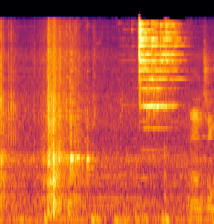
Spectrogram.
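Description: Small pieces of costume jewelry clinking together as they are handled. A short knock comes about half a second in, then a sharp, bright clink that rings briefly near the end.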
